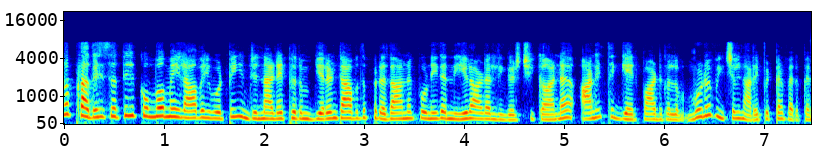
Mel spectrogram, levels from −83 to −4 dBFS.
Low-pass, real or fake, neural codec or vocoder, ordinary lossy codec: 7.2 kHz; fake; codec, 16 kHz in and 24 kHz out, 0.6 kbps, FocalCodec, streaming, 4096 codes; none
